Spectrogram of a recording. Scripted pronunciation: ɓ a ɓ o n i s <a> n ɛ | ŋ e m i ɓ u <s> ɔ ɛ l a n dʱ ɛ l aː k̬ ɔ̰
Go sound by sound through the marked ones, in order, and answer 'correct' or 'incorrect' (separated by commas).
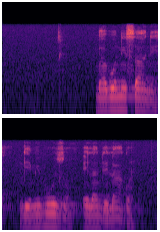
correct, incorrect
